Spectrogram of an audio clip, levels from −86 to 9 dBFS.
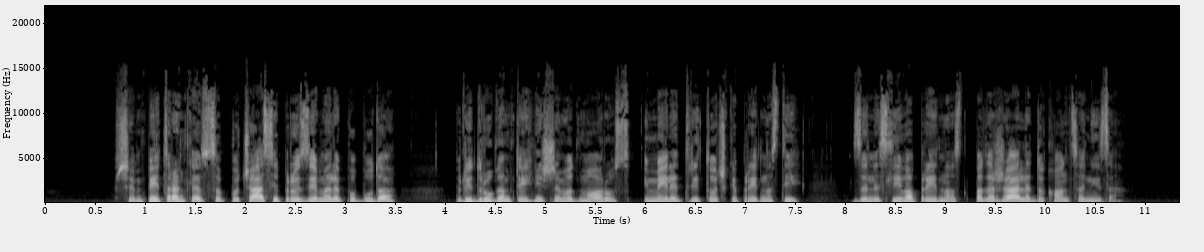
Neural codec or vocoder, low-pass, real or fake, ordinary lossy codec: none; 19.8 kHz; real; MP3, 64 kbps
